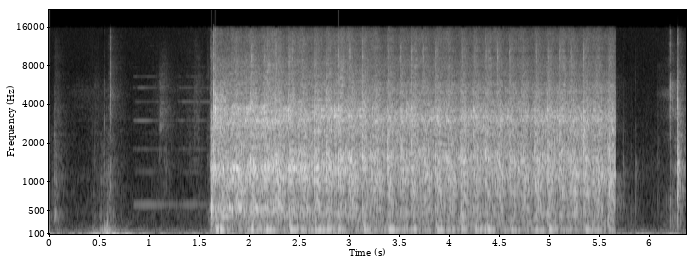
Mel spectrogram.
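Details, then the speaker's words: 3.6L VR6 swapped into a MK4 Jetta GLI anniversary edition, first start attempt after wiring the alternator charging harness: four seconds of steady starter cranking, engine spins but never catches; no fuel delivery. "we got no fuel yeah we don't have fuel okay well Jordan that was the first attempt it cranks over yep feeling good"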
